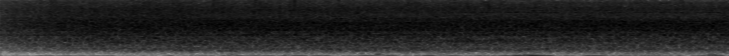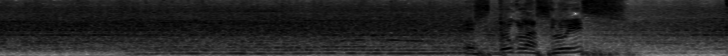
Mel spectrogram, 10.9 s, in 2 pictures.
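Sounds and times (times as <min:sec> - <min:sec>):
Bernabéu stadium crowd ovation for substituted player Vinícius: 0:00.0 - 0:10.9
speech: 0:09.0 - 0:10.1.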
